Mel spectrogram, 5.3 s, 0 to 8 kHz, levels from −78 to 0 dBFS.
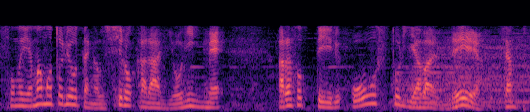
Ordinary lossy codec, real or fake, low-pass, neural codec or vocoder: AAC, 16 kbps; real; 7.2 kHz; none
